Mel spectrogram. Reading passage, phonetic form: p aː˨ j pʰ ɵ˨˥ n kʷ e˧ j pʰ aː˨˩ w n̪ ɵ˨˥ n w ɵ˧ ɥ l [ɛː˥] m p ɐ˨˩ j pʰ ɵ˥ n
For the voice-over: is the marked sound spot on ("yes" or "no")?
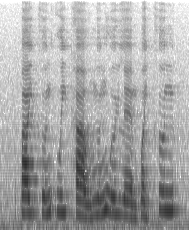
no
